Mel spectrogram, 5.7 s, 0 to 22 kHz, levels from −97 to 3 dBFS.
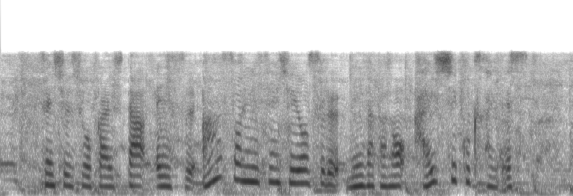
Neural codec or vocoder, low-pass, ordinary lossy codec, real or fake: codec, 24 kHz, 6 kbps, HILCodec; 7.2 kHz; Opus, 64 kbps; fake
